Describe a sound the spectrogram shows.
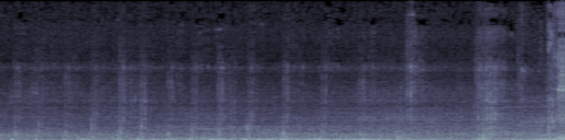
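Quick footsteps patter on grass in a video game.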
